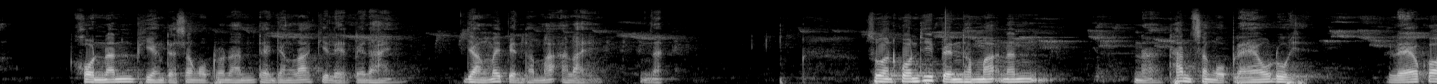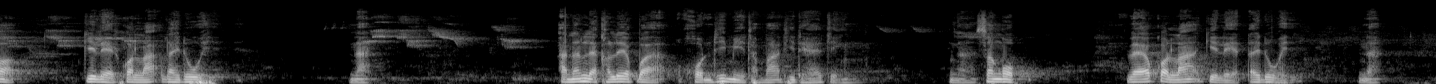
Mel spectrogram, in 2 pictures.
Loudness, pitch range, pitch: -20 LUFS, 100-125 Hz, 110 Hz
